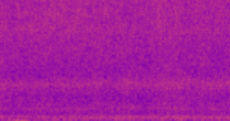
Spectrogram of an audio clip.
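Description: A crowd of honey bees buzzing together in a steady, even drone, with a brief low rumble just after the start.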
